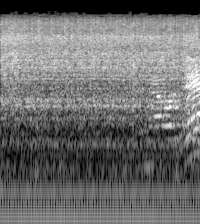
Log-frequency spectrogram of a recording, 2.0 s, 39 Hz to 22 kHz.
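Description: Freshly rebuilt EJ253 2.5-litre flat-four of a 2010 Subaru Impreza idling steadily, running so smoothly that it sounds like a sewing machine.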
